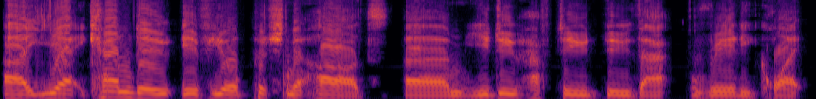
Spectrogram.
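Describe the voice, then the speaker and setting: A man chatting casually on a VR game livestream, relaxed and hesitant, with many ums. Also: on the low side, unhurried, clean tone, dry recording. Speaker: livestream gamer.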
